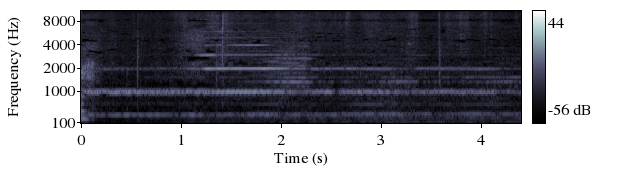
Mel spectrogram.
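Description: Background ambient music: a steady, eerie drone of held tones.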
